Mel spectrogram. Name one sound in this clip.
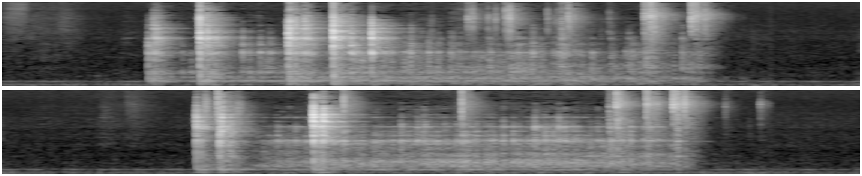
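Marbles clatter and rattle as they are poured into wooden tracks.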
